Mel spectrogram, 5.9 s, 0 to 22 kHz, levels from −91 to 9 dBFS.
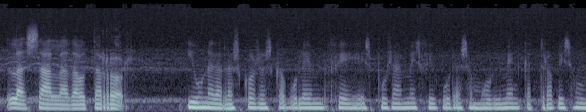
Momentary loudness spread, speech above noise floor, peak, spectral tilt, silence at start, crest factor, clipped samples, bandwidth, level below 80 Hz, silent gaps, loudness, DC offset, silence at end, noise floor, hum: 6 LU; 20 dB; -6 dBFS; -8 dB/octave; 0 s; 16 dB; under 0.1%; 16 kHz; -54 dBFS; none; -24 LUFS; under 0.1%; 0 s; -43 dBFS; none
